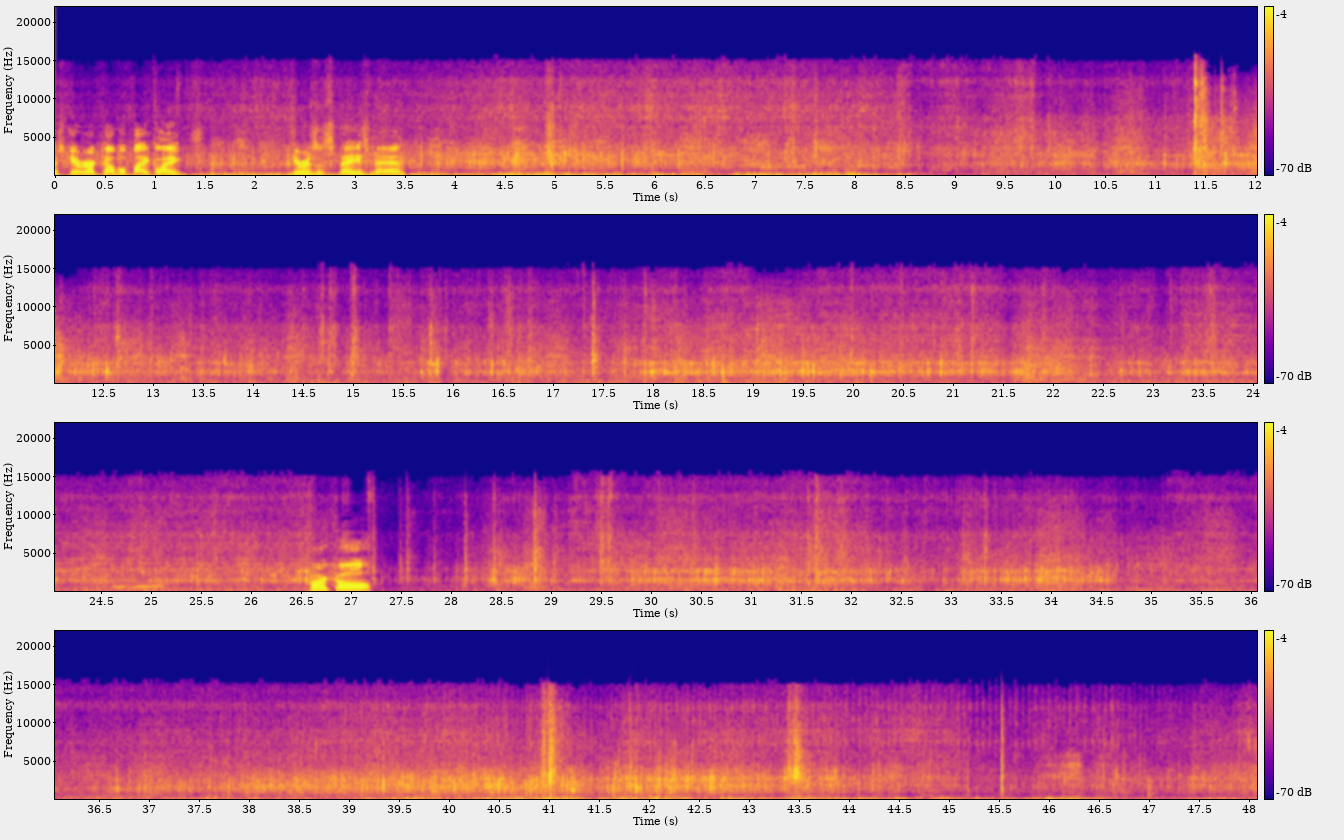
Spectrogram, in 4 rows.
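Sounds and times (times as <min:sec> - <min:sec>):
wind buffeting microphone: 0:00.0 - 0:11.5, 0:35.2 - 0:48.0
bike rattling: 0:00.0 - 0:48.0
tyres crunching over dirt: 0:00.4 - 0:48.0.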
